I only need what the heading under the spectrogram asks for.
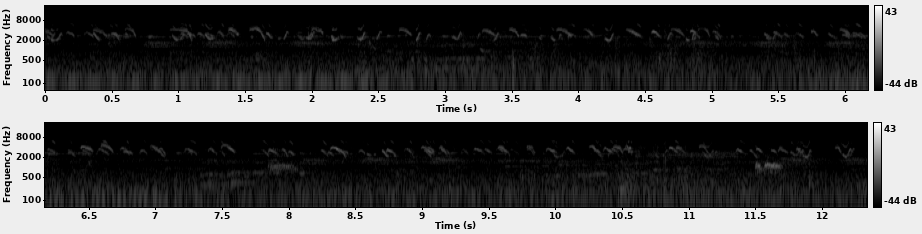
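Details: A crowd of baby chicks chirping without pause, many quick downward-sweeping peeps layered together over a faint, constant low hum.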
